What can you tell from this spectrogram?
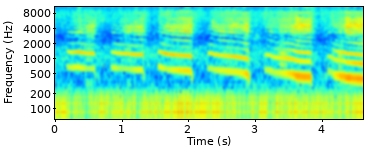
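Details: Porcupine mating call, compared to a hungry dog: a series of six whining, wavering cries, each sliding downward at the end and repeated roughly every second, over a low background rumble.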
